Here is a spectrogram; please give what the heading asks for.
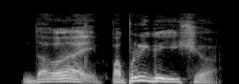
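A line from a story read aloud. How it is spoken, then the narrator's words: Grumbling. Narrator (Russian): проворчал один из них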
